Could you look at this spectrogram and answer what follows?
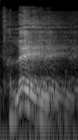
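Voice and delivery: slow, stretched, high booming announcer; boxing ring announcer. Acted. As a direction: draw out every name to the crowd. Ring introduction before the fight.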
